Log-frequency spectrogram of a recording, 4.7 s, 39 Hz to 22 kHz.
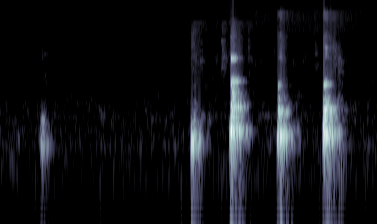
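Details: Blenheim Cavalier King Charles Spaniel puppies, Roman and Blue, born November 14, 2022, in an indoor puppy pen at Christmas time; a soft yelp, then four short, rising puppy barks about half a second apart in a quiet room.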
